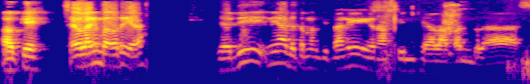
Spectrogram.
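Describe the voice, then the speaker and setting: A man's voice: medium pitch, expressive, fairly quick, slight background noise. A man hosts a casual online question session, chatting as he reads out questions. His voice arrives through a dull, lo-fi call connection. The audio keeps breaking up and glitching. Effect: choppy, breaking-up call audio. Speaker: host of a live online Q&A session. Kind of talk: casual live-stream moderation. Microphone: online video call.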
